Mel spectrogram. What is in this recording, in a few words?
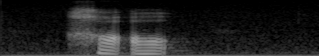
"hao3", chinese pinyin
